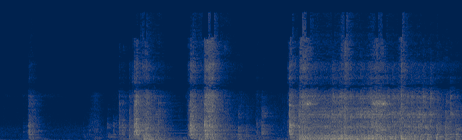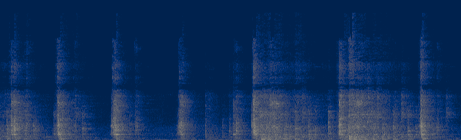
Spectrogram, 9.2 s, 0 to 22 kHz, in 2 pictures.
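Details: West Bend 580 two-stroke engine, sat unrun for months, after new recoil spring, starter cup and dogs: short revving bursts that fall away and stall; won't idle, owner suspects dirty reed valves.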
